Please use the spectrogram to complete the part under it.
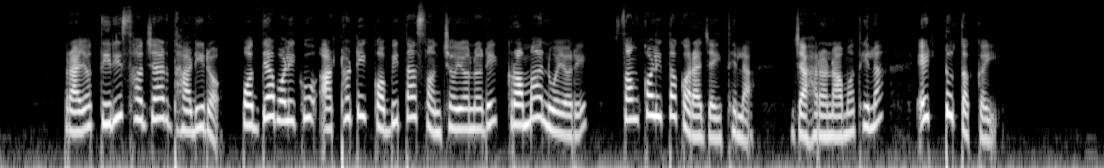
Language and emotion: Odia, neutral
